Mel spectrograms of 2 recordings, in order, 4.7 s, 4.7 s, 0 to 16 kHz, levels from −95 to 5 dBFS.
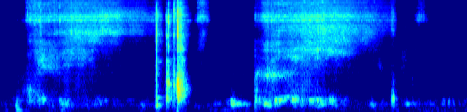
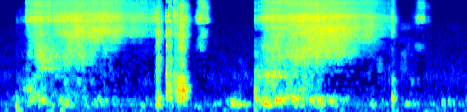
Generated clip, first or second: first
